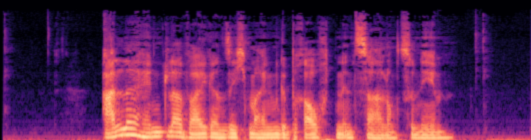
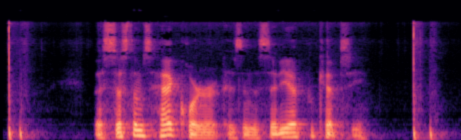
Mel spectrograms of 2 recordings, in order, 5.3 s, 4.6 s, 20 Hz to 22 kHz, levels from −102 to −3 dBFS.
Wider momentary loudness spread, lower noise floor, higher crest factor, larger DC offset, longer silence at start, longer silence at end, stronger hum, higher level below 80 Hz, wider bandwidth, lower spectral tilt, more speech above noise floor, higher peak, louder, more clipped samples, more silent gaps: second, 7 LU vs 16 LU; second, -45 dBFS vs -70 dBFS; second, 16 dB vs 22 dB; neither; first, 1 s vs 0.1 s; second, 0.1 s vs 0.3 s; neither; first, -34 dBFS vs -50 dBFS; first, 14 kHz vs 12.5 kHz; about the same, -6 dB/octave vs -6 dB/octave; second, 31 dB vs 50 dB; about the same, 0 dBFS vs 0 dBFS; first, -15 LUFS vs -21 LUFS; neither; neither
